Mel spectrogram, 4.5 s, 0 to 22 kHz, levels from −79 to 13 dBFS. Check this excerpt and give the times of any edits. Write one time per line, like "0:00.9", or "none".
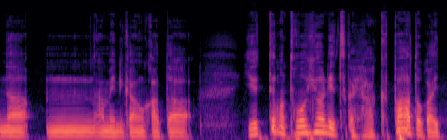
none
